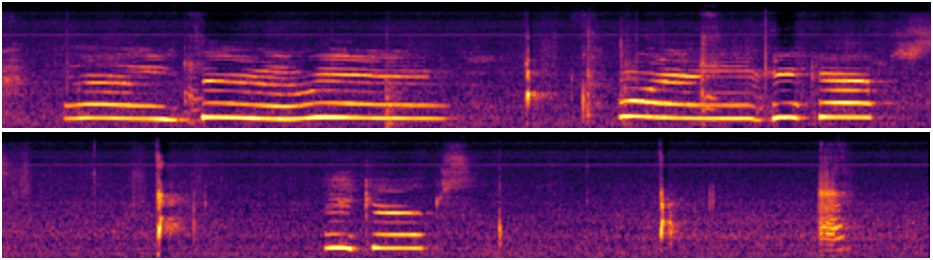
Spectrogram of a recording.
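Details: Awake infant hiccupping: cooing and fussing interrupted by several short, sharp hiccups in a quiet room.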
